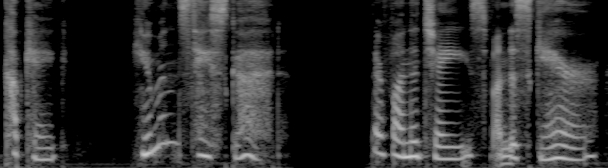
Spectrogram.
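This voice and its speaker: Woman acting as a high-voiced, sardonic vampire woman. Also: creaky, darkish tone, full character voice. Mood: menacing, relishing. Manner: dry, teasing sarcasm. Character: sardonic, predatory female vampire, centuries old, grudgingly fond. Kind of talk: scripted audio roleplay, addressed to the listener.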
